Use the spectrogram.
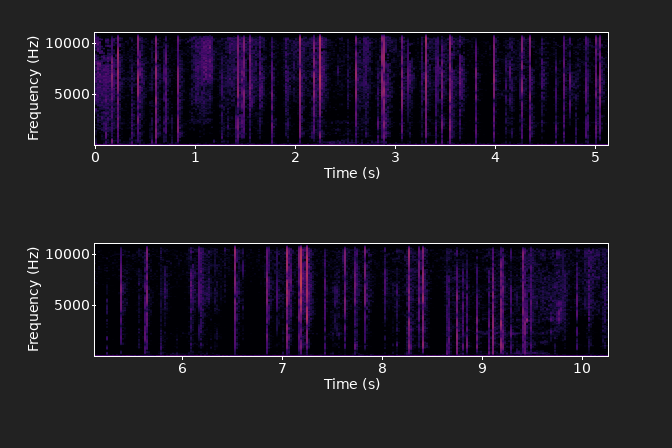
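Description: A small white soft plastic squeeze tube of hand cream, hollow and filled with cream, is tapped and scratched with long painted nails. Rapid, sharp, bright clicks and crinkly scratches run continuously over a steady low hum.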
